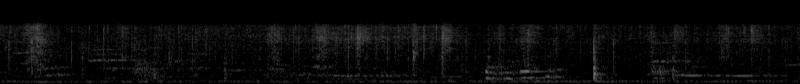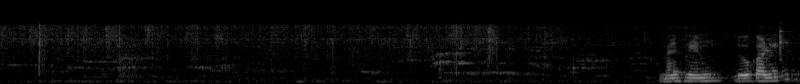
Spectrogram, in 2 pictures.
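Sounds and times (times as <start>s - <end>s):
chicken sizzling in oil: 0.0s - 16.0s
spatula scraping and tapping pan: 5.8s - 6.8s.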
